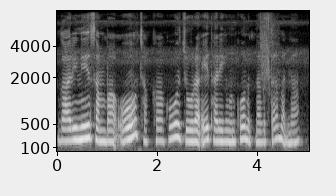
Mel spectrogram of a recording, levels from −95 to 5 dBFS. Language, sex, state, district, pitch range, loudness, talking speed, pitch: Garo, female, Meghalaya, South Garo Hills, 190-220 Hz, -15 LUFS, 95 wpm, 200 Hz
